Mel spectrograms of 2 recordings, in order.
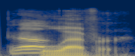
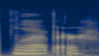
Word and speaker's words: leather: Leather contains the voiced sound sound. Your tongue must physically protrude and vibrate between your upper and lower teeth. Lever. Leather.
